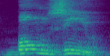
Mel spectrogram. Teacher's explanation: O M de mamãe vira N de neném, mas aquele ON continua sendo ditongo decrescente nasal.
